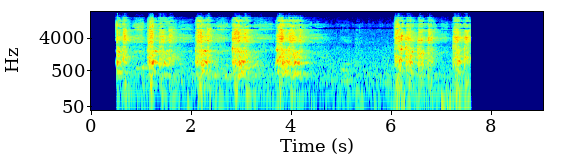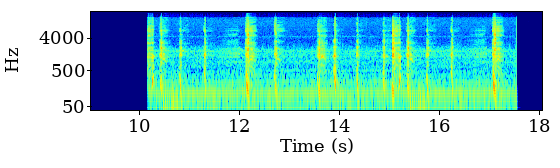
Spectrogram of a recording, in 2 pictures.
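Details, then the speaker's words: Habit cough (somatic cough syndrome) in a child from India and an adult: repeated loud, dry, honking coughs, then short sharp dry coughs over a steady hum; chronic daytime cough absent once asleep. "so what we've seen is uh a child uh from uh India and an adult uh both coughing and this type of cough can go on continuously throughout the day and its characteristic is that it's not present once asleep"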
